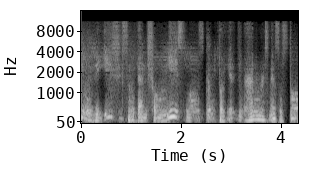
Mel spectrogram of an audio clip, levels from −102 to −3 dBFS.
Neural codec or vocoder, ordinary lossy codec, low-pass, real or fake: codec, 44.1 kHz, 0.9 kbps, DAC; MP3, 48 kbps; 14.4 kHz; fake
